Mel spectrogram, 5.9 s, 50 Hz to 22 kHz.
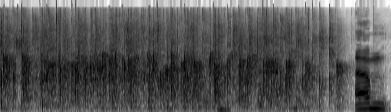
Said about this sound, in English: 13 points. Give him a round of applause, everybody.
